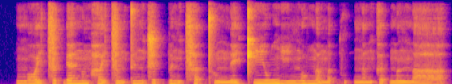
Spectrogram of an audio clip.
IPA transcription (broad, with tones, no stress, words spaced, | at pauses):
ŋɔː˨˩jt͡sɐ˥k̚ ɛː˧n̪ɐ˧mhɐ˨j t͡sɐ˨˩m t̪ɪ˨˥ŋt͡sɵ˥t̚ pɪ˨˧ŋ t͡sʰɐ˧t̚t̪ʰʊ˨˩ŋn̪e˨˥j kʰiː˥wŋiː˨˧ ŋo˥wn̪ɐ˨m ɐ˥t̚kʷɐ˨k̚ŋɐ˨˧nkɐ˥t̚ n̪ɐ˧ŋn̪aː˨˩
